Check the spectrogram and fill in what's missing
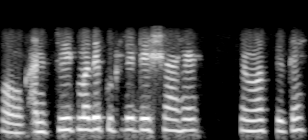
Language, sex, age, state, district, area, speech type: Marathi, female, 60+, Maharashtra, Yavatmal, rural, conversation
